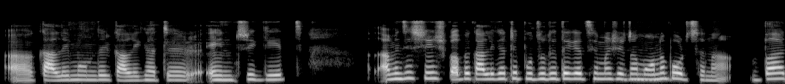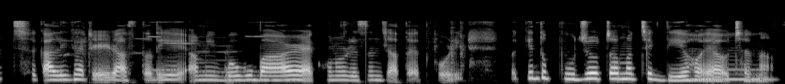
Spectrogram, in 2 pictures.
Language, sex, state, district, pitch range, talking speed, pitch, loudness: Bengali, female, West Bengal, Kolkata, 205-255 Hz, 145 wpm, 225 Hz, -17 LUFS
